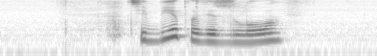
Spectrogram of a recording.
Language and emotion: Russian, neutral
